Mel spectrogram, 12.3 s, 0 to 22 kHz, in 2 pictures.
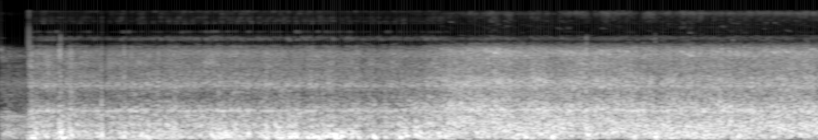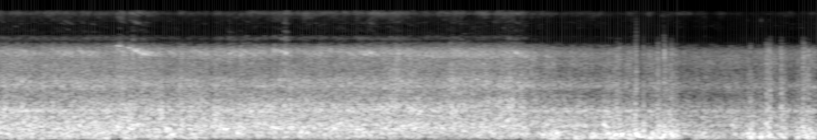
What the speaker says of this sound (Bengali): সামনে থেকে আসছে 20628 নাগেরকোয়েল চেন্নাই বন্দে ভারত এক্সপ্রেস।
